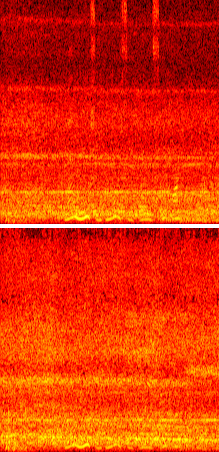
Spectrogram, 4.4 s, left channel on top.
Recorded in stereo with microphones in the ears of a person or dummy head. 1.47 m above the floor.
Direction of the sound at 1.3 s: 80° left.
